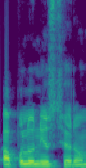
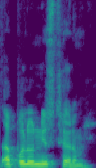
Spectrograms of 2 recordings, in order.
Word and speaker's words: Apollonius: there is a special case and that's called Apollonius theorem what is that so the same theorem becomes Apollonius theorem yes Apollonius theorem how do you spell it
